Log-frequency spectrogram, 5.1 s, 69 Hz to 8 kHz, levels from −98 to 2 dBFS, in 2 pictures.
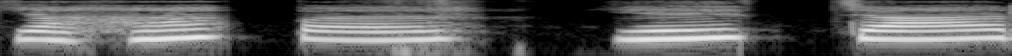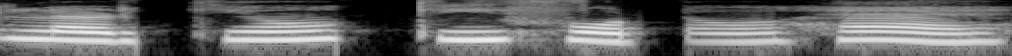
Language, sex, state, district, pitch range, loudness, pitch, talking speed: Hindi, female, Madhya Pradesh, Dhar, 265-295 Hz, -15 LUFS, 280 Hz, 95 wpm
